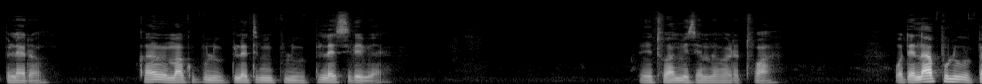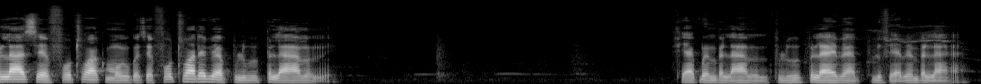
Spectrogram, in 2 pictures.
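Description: Throughout the speech, the audio carries artefacts of an earlier encode that a clean high-bitrate file should not have. The likely cause is low-bitrate audio saved at a high bitrate: a compact earlier encode, consistent with roughly 64 kbit/s, was re-encoded as a larger MP3, which cannot restore what the first codec discarded. On a spectrogram, nothing appears above about 20.1 kHz, while the first encode's artefacts remain embedded below that line.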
